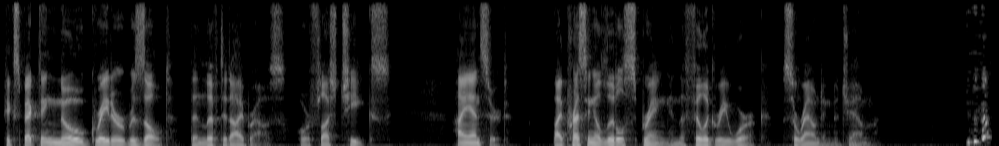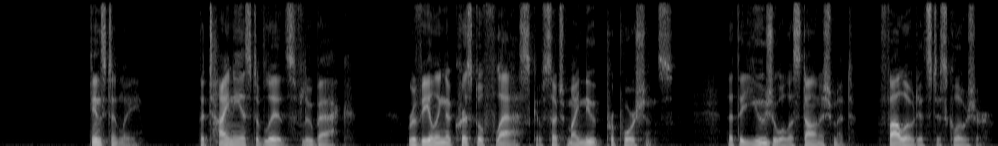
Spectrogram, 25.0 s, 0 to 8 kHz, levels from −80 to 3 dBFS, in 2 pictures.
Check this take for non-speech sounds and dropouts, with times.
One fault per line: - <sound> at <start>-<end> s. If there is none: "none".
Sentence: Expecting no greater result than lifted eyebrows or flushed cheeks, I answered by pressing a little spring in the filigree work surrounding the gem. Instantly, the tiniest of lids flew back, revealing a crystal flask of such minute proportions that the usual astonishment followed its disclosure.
- laugh at 12.1-12.4 s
